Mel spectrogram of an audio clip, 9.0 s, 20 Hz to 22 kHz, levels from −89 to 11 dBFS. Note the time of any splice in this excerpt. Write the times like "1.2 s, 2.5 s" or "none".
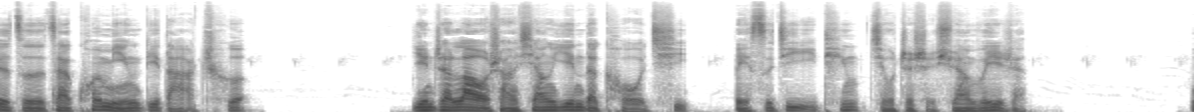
1.1 s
